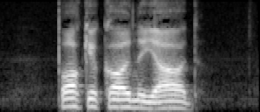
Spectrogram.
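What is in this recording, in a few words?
park your car in the yard, south african english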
